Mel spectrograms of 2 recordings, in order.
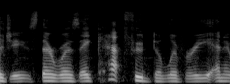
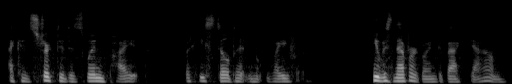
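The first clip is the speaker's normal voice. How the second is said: usual speaking voice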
